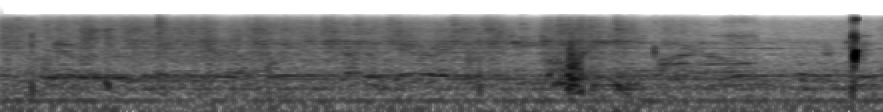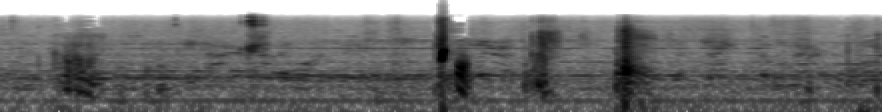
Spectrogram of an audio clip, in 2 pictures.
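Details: Two-day-old newborn with hiccups: several short, sharp gulping bursts at irregular intervals, about eight in eleven seconds, over a steady background hum.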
